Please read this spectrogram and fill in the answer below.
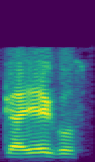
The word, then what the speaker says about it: Gallegos: Yeah, you just, you don't have to pronounce the L's, it's Gallegos, but that's good enough.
